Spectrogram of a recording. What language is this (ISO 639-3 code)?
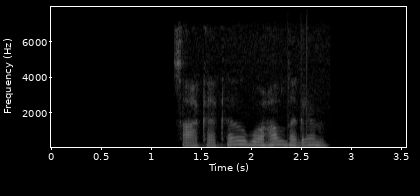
ckb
